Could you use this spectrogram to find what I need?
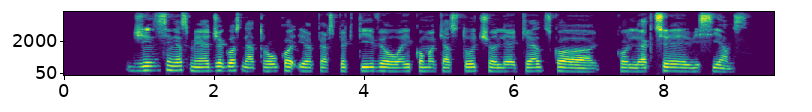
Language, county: Lithuanian, Vilnius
